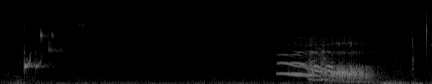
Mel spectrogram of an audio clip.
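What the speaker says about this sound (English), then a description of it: "it's going to show this weird cutscene where you can hear them dripping into his ears" Eye drops dripping into a character's ears in a Zelda: Ocarina of Time cutscene: a few faint wet drips early on, then a louder squishy, gurgling liquid burst near the end.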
